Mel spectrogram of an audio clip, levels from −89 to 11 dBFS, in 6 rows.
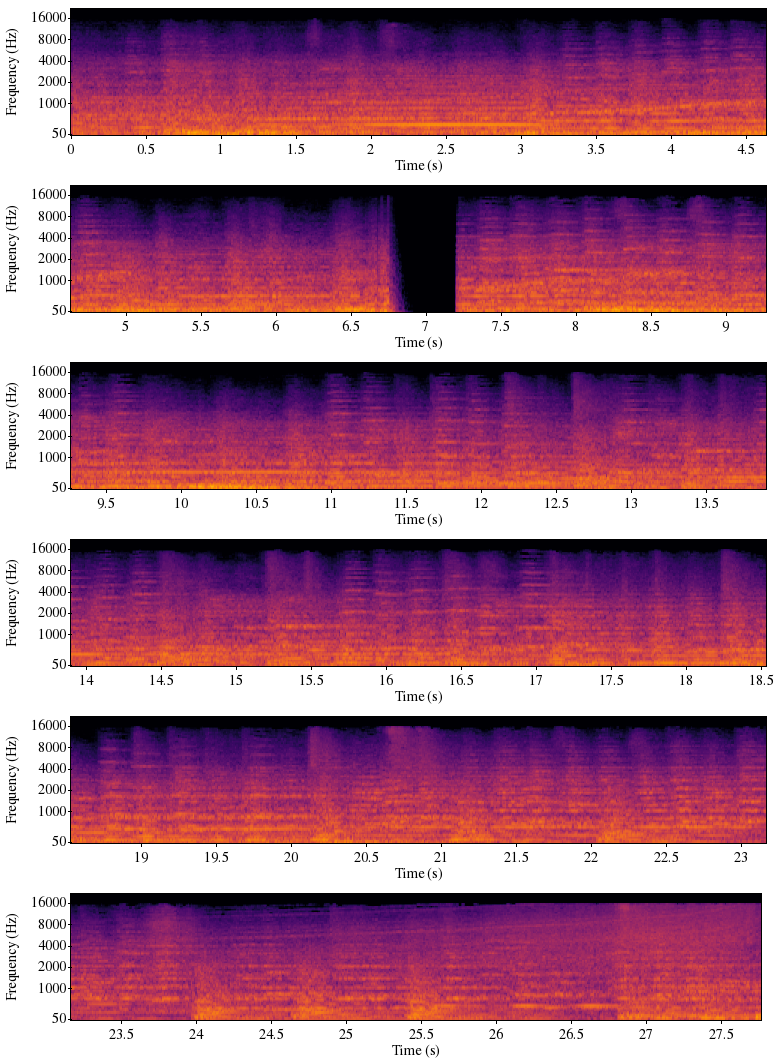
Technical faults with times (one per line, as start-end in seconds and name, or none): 6.56-6.72 repeated packet loss (robotic sound)
6.74-7.21 long network dropout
